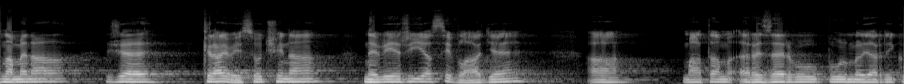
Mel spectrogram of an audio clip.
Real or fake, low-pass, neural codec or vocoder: real; 14.4 kHz; none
